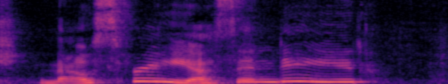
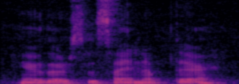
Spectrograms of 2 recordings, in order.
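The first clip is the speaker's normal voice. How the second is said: ordinary delivery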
